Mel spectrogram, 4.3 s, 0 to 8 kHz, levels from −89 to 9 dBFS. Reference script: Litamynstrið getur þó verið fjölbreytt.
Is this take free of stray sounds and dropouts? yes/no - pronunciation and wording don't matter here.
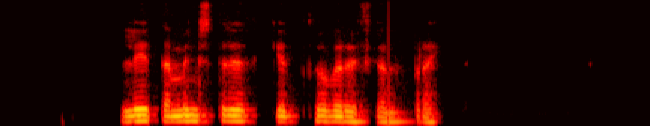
yes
